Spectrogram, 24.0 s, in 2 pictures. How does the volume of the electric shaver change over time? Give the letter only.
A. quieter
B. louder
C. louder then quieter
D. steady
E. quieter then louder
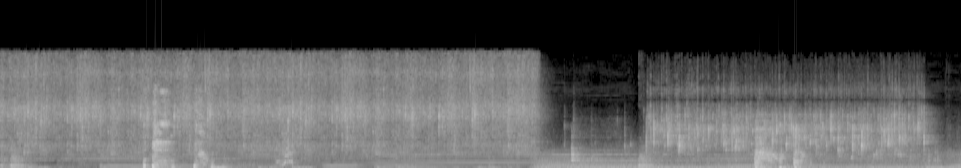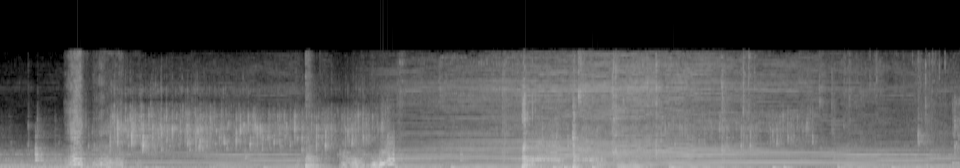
B.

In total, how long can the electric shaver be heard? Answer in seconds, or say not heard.
24 s.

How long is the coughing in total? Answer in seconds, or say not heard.
4 s.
